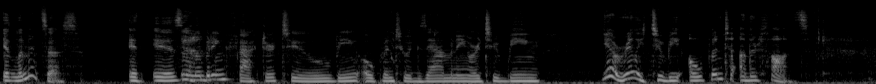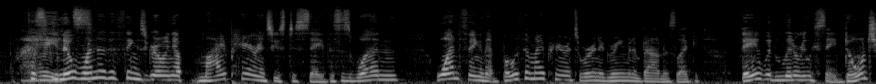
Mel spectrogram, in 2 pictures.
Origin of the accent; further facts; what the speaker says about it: New York, United States; I grew up in New York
